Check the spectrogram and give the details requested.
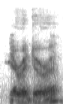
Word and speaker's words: Herradura: Herradura, yeah.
